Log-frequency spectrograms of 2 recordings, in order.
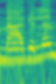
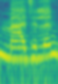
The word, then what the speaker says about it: Magellan: So in 1519 a Portuguese sailor named Magellan, यानी 1519 में एक पोर्चुगीज सेलर जिसका नाम मैगेलन था, लेकिन उसे प्रोनाउंस मैजेलन किया जाता है, उन्होंने अपना शिप जर्नी स्टार्ट किया स्पेन से अलोंग विथ अदर सेलर्स।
